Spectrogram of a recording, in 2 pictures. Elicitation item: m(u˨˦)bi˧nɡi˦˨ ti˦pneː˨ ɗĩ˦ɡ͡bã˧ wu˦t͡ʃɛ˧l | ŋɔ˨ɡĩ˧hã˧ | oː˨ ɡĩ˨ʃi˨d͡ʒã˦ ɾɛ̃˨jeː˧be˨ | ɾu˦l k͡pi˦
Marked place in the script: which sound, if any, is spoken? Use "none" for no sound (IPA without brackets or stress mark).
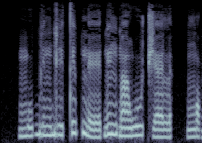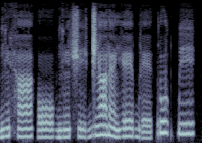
u˨˦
